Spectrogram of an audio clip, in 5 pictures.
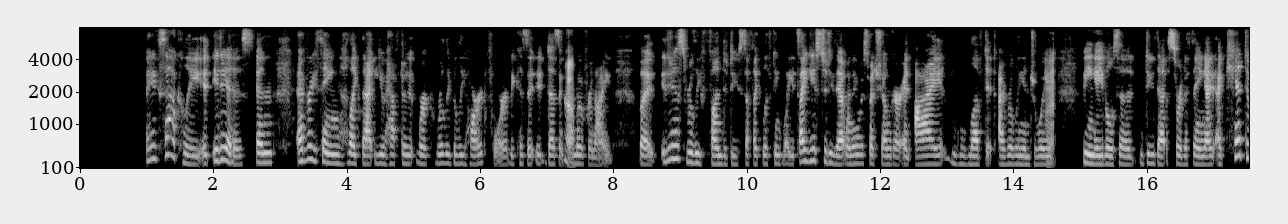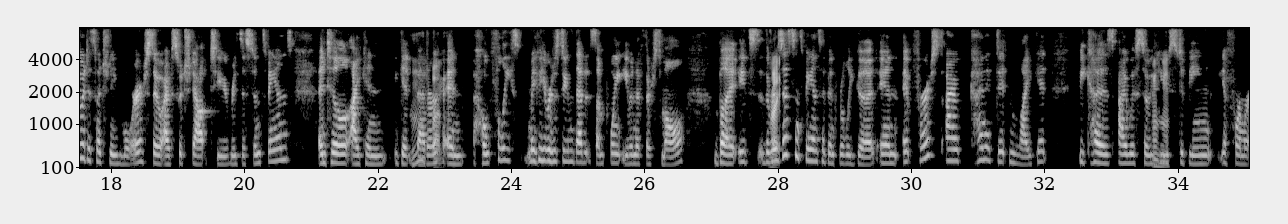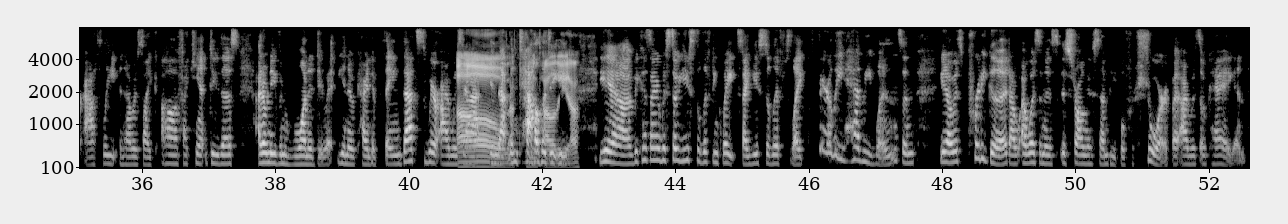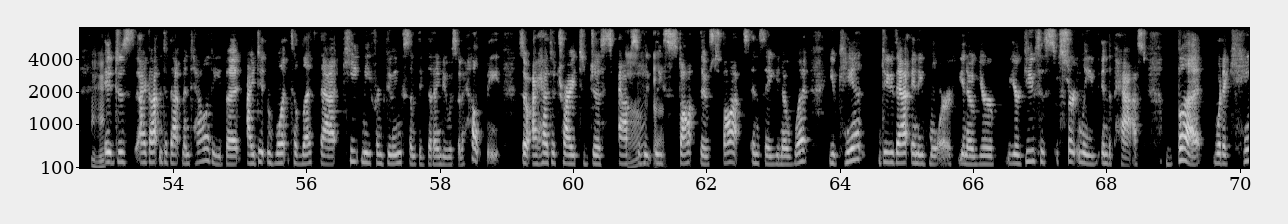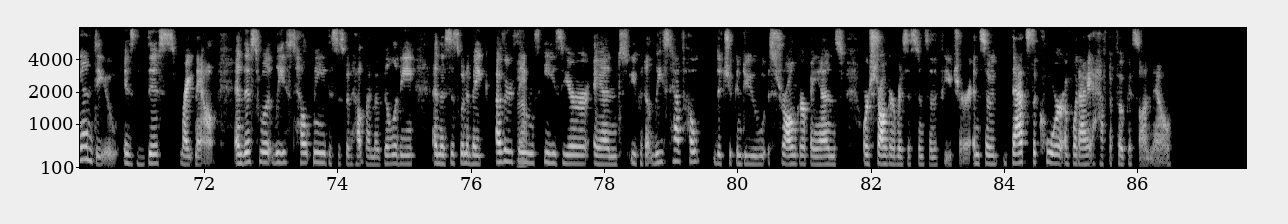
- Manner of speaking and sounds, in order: laughing while speaking: "maybe"; laughing while speaking: "mentality"; stressed: "but"
- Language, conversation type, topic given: English, unstructured, How can I balance enjoying life now and planning for long-term health?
